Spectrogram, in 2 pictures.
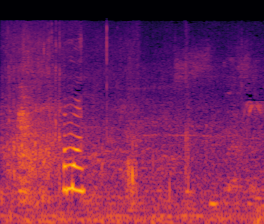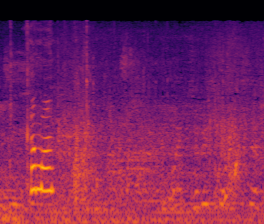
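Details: Sojou, a seven-month-old female Alaskan Malamute puppy, is taken into a lake to cool off on a hot day at the St Anne De Bellevue car show, nervous from the crowds. Two short, high whines come about two seconds apart, with splashing and a coaxing human voice.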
